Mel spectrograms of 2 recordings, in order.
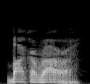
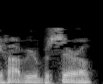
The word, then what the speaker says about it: Javier Becerra: And then there was Joe Biden's favorite mispronounced name, Javier Becerra, the one that he calls Bacarara. Now, the Health and Human Services Secretary yesterday, Javier Becerra, came out and said, people will die if the Supreme Court knocks down the vaccine mandate.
